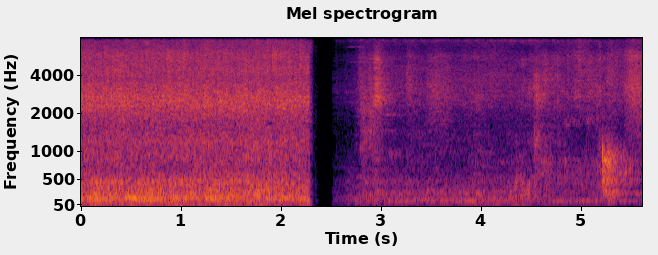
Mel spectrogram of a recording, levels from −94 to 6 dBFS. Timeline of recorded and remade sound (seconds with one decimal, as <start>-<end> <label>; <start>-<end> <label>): 0.0-4.0 recorded; 4.0-5.6 remade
